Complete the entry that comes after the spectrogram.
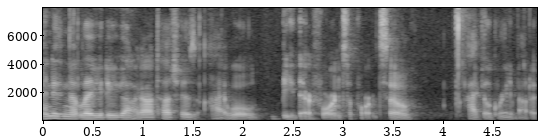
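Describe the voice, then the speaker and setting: The speaker has an American accent and moves at a fairly quick pace. Noticeable background noise runs under the voice. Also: man. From Cleveland, Ohio, US. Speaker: film YouTuber. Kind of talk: livestream chat reading viewer comments. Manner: fast; animated.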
